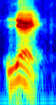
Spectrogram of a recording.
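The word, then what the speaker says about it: یک: And then the result from the analysis, it is found that the sound number 1 in Persian is pronounced by yek.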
